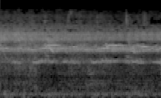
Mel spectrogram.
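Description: Steady dusk chorus of crickets and other insects in tropical forest: several high trills layered together.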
